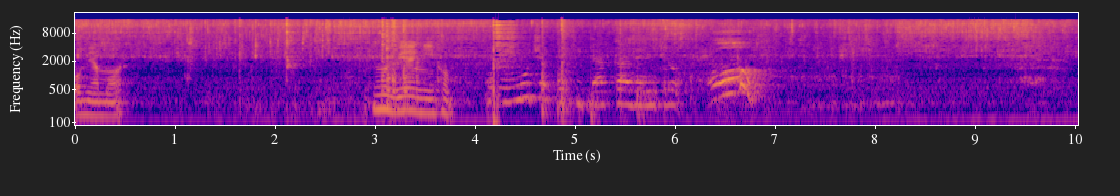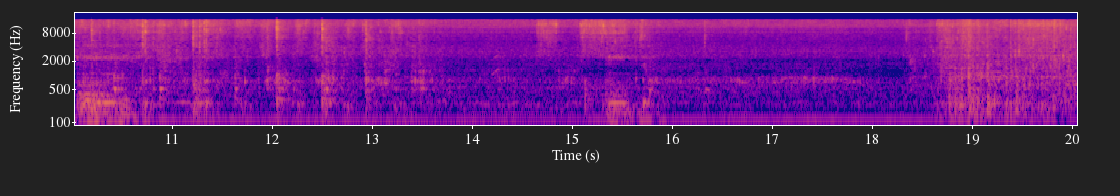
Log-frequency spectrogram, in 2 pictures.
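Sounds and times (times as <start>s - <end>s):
faucet running into saucepan: 0.0s - 13.7s, 18.3s - 20.0s.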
